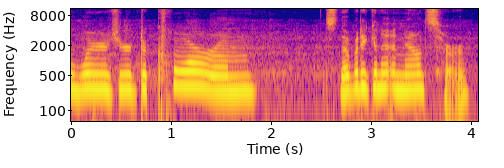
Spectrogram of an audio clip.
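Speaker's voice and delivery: usual speaking voice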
